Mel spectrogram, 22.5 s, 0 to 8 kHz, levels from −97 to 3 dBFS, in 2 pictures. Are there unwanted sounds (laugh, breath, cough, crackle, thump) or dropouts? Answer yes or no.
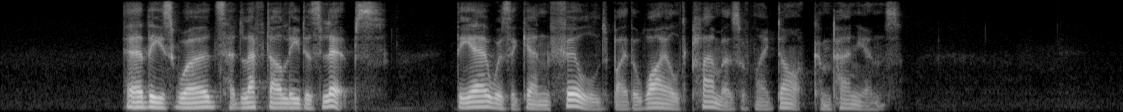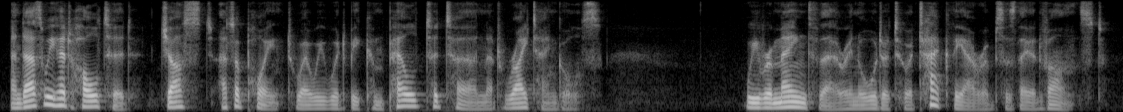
no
